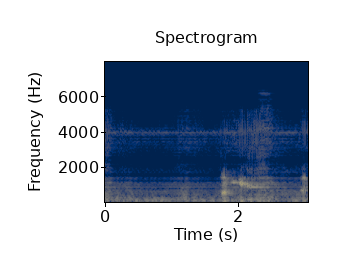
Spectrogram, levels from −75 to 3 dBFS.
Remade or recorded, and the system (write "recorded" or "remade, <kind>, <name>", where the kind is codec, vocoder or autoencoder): remade, vocoder, HiFi-GAN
